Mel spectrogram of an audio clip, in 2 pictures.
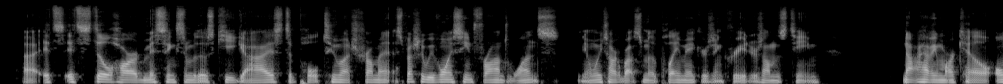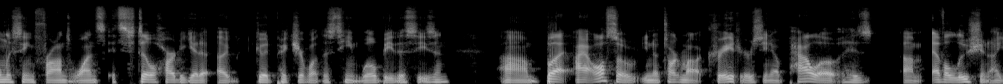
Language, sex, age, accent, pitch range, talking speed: English, male, 20-39, American, 100-115 Hz, 235 wpm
